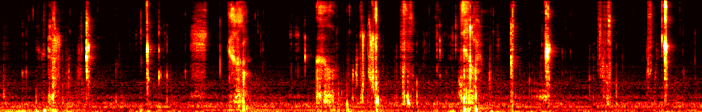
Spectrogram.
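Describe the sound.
Faint chewing and biting on a steamed meat bun, with many short, soft mouth bursts in an irregular rhythm, each separated by quiet gaps.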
